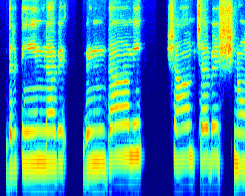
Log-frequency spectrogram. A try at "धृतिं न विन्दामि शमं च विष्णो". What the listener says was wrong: Sham is there.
